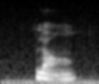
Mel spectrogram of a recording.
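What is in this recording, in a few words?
"leng", Chinese, third tone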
